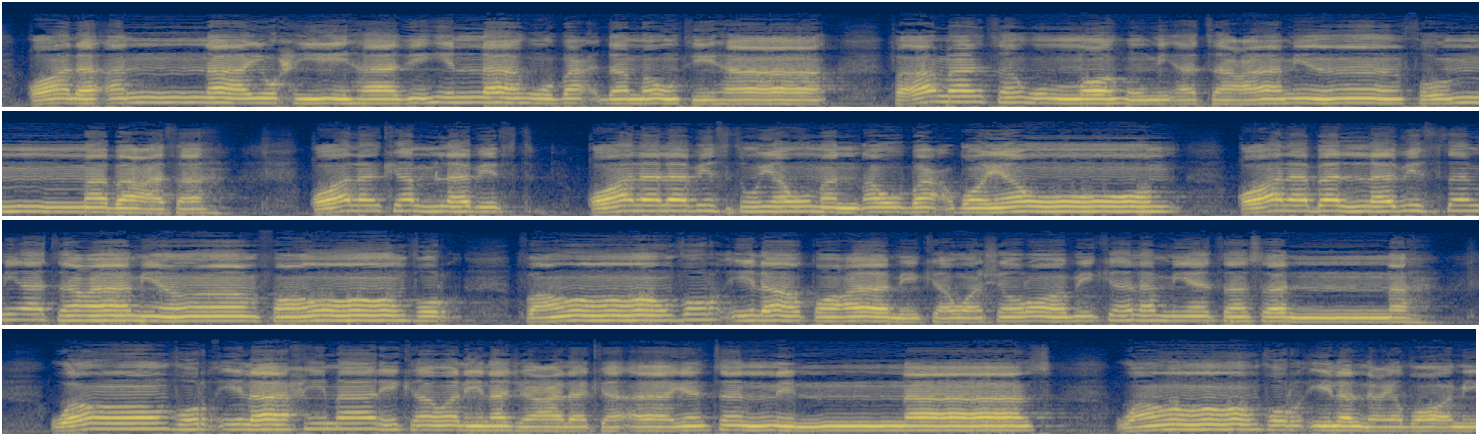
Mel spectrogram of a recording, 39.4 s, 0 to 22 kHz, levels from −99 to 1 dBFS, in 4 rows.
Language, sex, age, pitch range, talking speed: Amharic, male, 30-49, 155-185 Hz, 65 wpm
